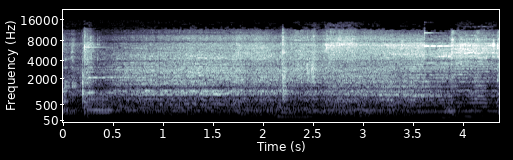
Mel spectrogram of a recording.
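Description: A steady rushing noise from a TV show's soundtrack, playing through the television, with a small click about halfway through.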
